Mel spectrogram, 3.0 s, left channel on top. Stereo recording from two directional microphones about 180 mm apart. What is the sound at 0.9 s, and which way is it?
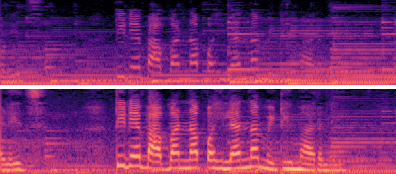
Speech, 15° right (ahead or behind).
